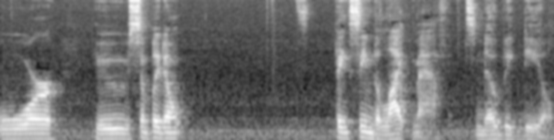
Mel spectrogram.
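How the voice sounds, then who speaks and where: With audible room echo, a man with an American accent speaks at a very slow pace in a very deep, low pitch. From Texas. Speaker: math teacher. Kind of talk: lecture. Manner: halting.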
